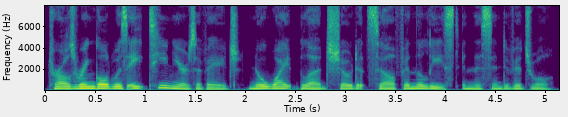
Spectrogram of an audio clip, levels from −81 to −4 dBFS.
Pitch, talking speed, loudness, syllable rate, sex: 165 Hz, 210 wpm, -18 LUFS, 5.6 syllables/s, female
